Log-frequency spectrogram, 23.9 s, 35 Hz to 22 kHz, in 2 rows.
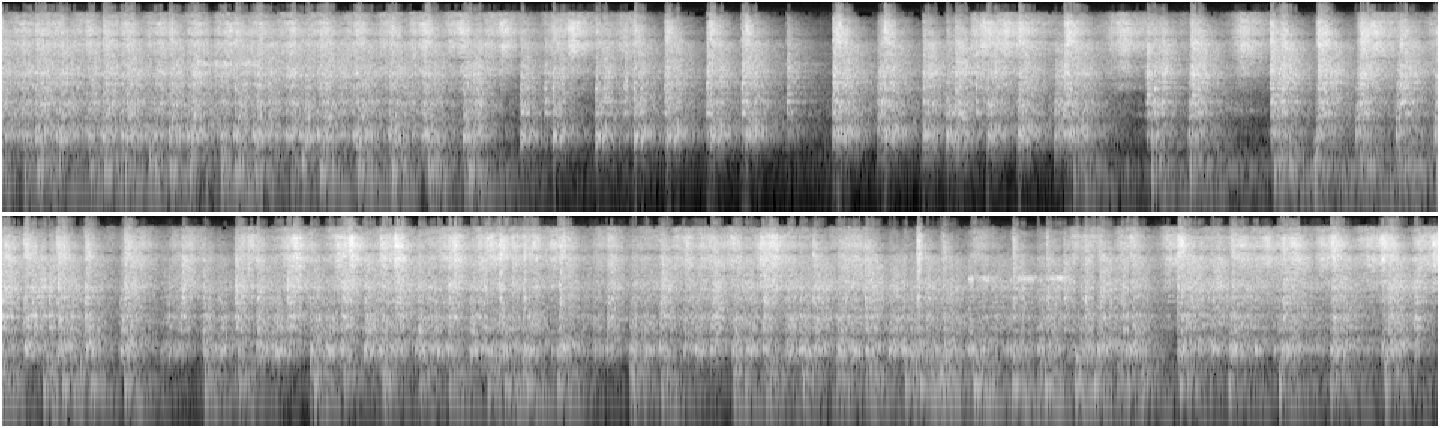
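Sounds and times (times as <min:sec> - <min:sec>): drum troupe playing fast rhythm: 0:00.0 - 0:23.9
deep drum: 0:09.5 - 0:14.0.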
